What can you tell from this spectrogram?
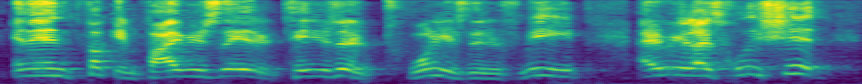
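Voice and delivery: usual speaking voice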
